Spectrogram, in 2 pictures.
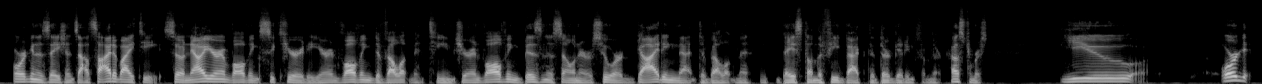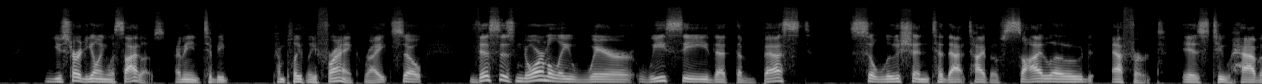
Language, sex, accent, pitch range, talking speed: English, male, American, 90-120 Hz, 155 wpm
